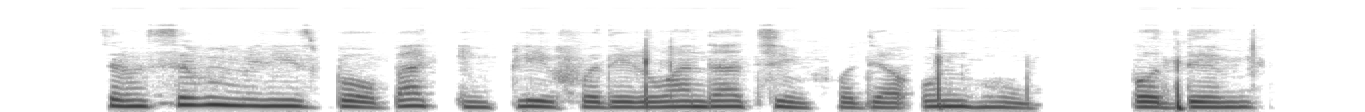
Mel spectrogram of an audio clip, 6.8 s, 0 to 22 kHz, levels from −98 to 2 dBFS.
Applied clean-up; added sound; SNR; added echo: none; none; none; none.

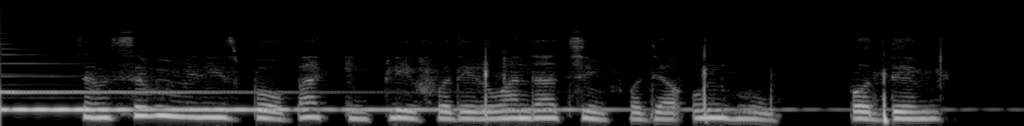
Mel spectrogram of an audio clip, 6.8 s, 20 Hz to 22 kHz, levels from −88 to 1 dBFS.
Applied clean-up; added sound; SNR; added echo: none; Chink, clink; 3 dB; none.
